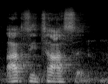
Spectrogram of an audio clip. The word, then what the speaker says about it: oxytocin: uh I don't know the oxy oxy team how you pronounce that uh oxytocin that's right oxytoxin yeah they all call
